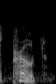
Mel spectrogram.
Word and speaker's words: Pro: My name is Pro. He pronounced it to rhyme with goat, not hot.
